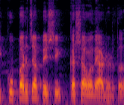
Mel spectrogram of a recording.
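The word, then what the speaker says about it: Kupffer: यामध्ये आढळतात Cooper cells याला क्च्युली कुपर सेल्स म्हणतात ते मराठीमध्ये कुपर अस प्रोनन्सिएशन आहे ओके याच उत्तर असेल यकृत लिव् लिव्हर मध्ये कुफर सेल्स पाहायला मिळतात डायग्राम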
